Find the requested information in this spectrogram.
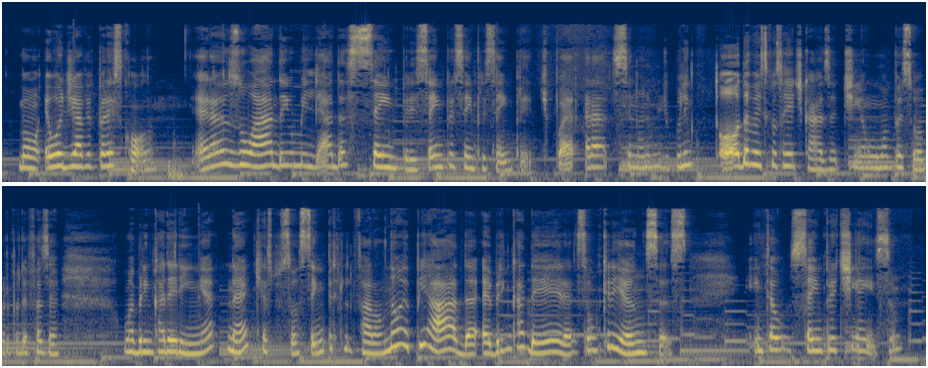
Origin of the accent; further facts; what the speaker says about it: São Paulo, Brazil; nasci e sou criada em São Paulo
